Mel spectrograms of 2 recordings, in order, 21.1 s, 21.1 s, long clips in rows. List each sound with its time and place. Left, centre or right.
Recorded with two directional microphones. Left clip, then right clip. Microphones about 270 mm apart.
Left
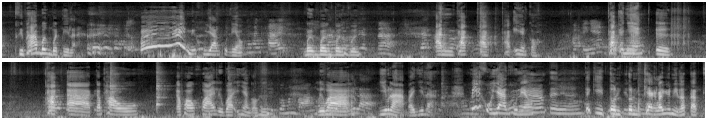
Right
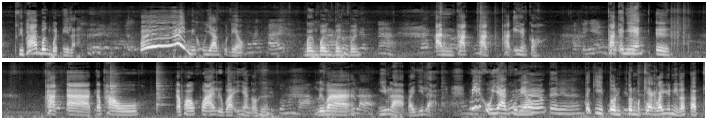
0.3 s speech: centre
1.3 s chuckle: centre
2.0 s a sound: centre
4.9 s a woman's voice: centre
9.0 s speech: centre
11.2 s speech: centre
19.8 s speech: right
